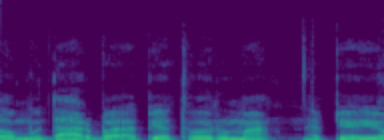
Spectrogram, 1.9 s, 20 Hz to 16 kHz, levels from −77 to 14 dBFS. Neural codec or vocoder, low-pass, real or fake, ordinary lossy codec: none; 14.4 kHz; real; AAC, 48 kbps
